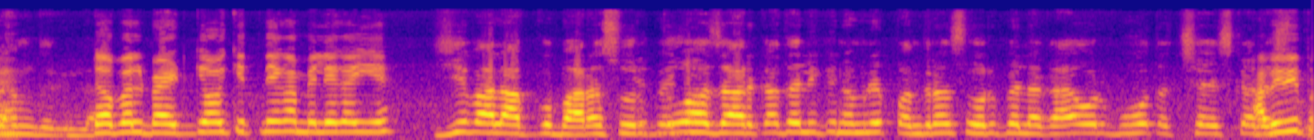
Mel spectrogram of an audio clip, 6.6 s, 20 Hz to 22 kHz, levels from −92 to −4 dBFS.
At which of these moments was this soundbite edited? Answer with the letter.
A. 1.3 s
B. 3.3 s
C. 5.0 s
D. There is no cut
B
